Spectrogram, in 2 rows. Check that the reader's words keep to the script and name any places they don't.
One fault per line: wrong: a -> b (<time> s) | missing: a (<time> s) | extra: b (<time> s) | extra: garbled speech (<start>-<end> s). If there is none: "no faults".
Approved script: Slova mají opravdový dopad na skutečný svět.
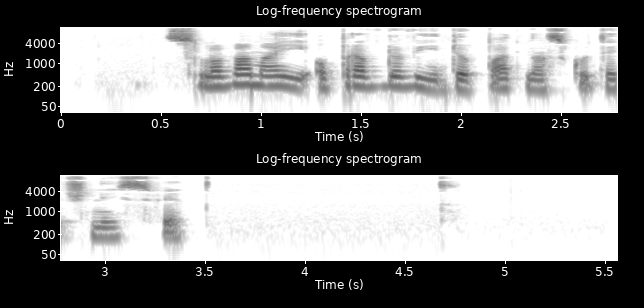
no faults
